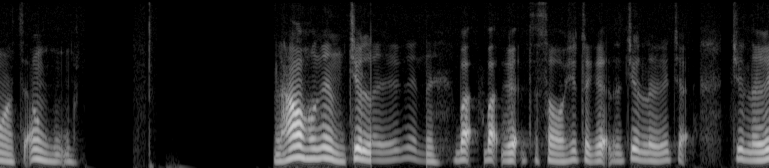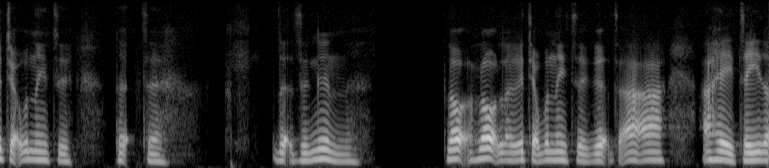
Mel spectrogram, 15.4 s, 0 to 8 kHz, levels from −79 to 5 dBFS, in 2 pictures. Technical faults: comfort noise in place of the background; sudden gain jump

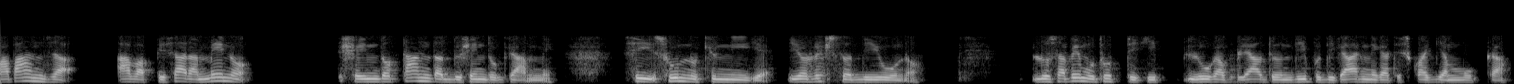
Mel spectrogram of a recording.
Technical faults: VoIP packet loss concealed by the speech codec

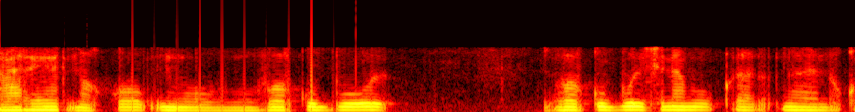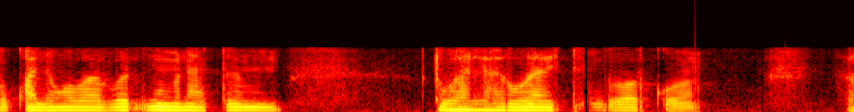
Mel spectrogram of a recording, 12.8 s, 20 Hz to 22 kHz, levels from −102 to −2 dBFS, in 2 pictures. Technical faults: G.723.1 codec; CD scratch ticks; VoIP packet loss concealed by the speech codec

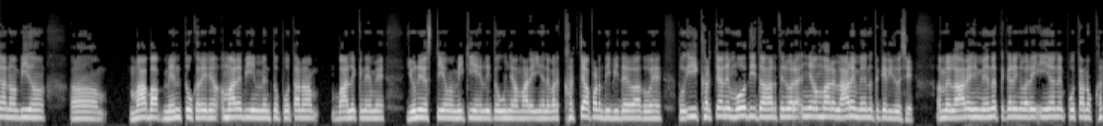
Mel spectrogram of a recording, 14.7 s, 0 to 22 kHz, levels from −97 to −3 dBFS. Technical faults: none

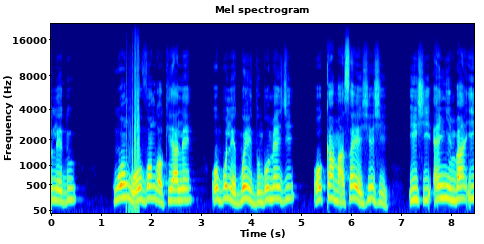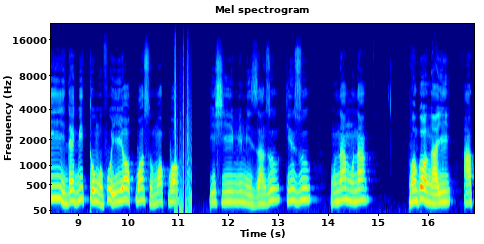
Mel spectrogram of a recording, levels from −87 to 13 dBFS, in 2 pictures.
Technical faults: loose connector crackle

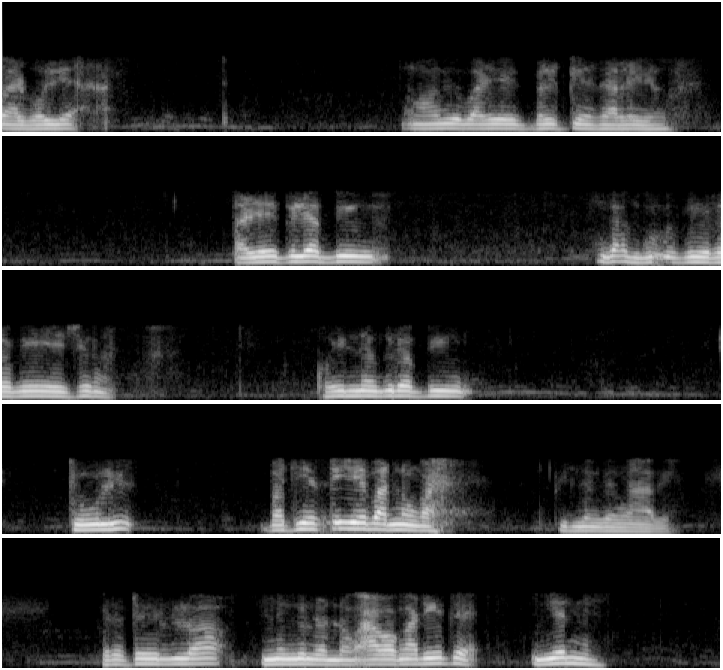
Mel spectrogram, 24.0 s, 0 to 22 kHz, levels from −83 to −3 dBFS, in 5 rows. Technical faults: G.729 codec; VoIP packet loss concealed by the speech codec

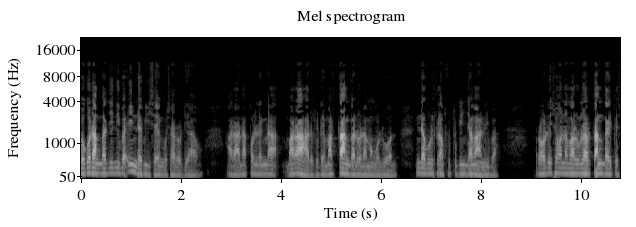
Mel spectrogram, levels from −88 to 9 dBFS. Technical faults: HE-AAC compression

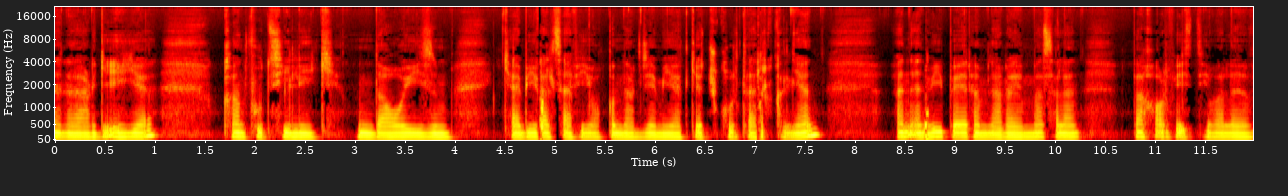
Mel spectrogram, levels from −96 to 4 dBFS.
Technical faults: broken MP3 bit reservoir

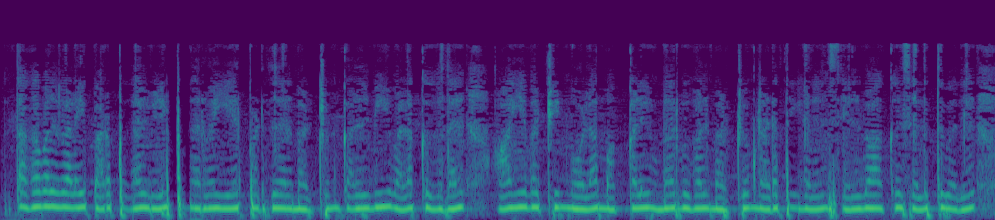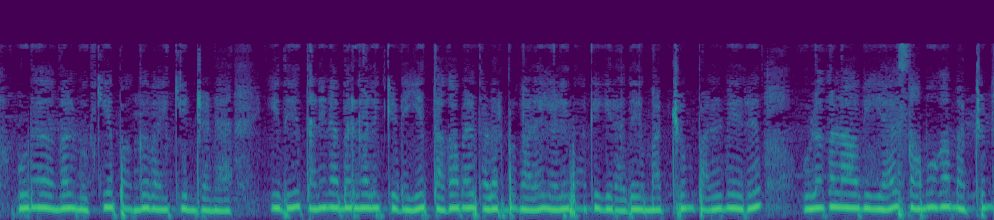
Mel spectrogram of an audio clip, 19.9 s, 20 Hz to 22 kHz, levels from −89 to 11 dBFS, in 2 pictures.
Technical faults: transcoding between lossy codecs

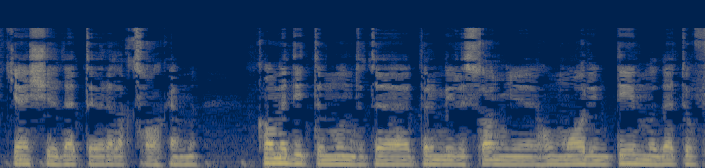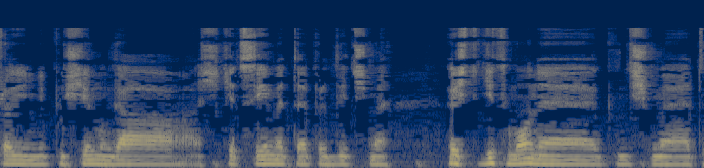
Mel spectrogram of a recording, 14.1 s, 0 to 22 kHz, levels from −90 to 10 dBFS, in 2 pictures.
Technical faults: HE-AAC compression

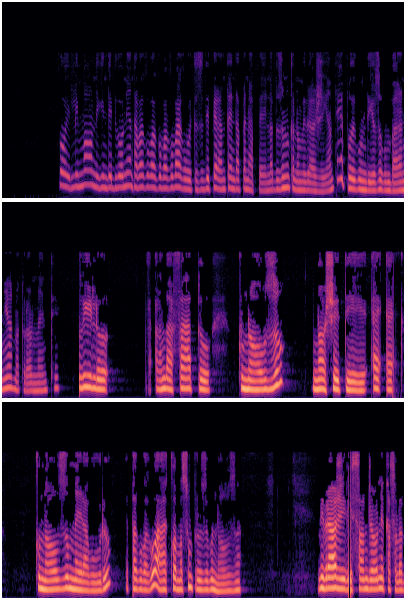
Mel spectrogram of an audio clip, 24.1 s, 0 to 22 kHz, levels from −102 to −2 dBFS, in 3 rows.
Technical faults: automatic gain rising; packet loss on an ADPCM call

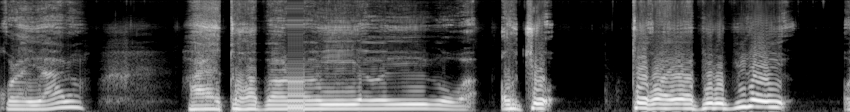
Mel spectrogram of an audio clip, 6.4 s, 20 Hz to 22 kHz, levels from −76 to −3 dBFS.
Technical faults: system hang loop

